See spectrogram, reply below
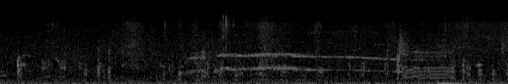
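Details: Rooster crowing among clucking hens: one long drawn-out crow held level and slowly falling for about two seconds, with short clucks before and after over steady background hiss.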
